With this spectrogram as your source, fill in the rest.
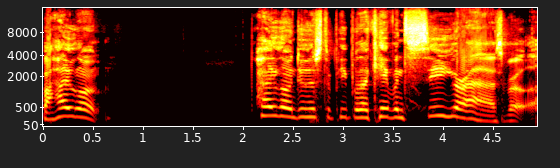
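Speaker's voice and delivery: outraged, very high-pitched, incredulous outburst.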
